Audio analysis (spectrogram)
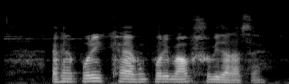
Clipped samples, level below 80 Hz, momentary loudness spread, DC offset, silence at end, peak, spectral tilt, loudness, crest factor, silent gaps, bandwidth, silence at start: under 0.1%; -56 dBFS; 12 LU; under 0.1%; 0.25 s; -4 dBFS; -6 dB/octave; -22 LUFS; 20 dB; none; 11 kHz; 0.5 s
